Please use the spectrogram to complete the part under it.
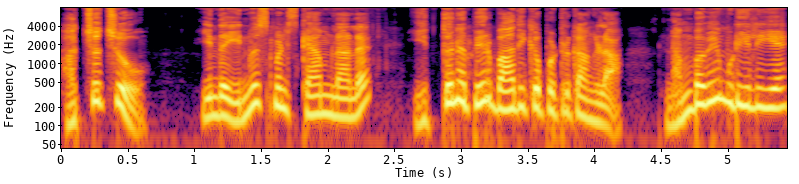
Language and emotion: Tamil, surprised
